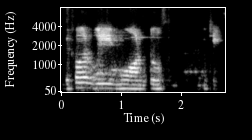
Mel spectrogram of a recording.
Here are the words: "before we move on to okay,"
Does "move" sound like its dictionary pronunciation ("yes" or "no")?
no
